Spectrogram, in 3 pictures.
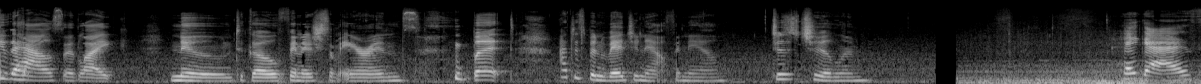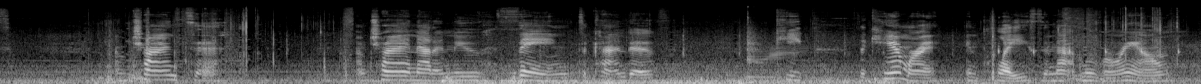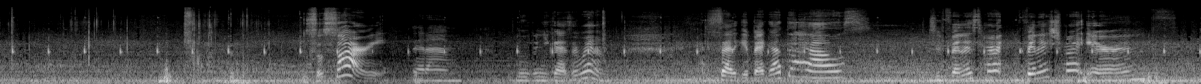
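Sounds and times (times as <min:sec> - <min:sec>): car engine rumble from inside: 0:09.6 - 0:19.5, 0:20.2 - 0:36.0
light ticking: 0:28.8 - 0:31.2.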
